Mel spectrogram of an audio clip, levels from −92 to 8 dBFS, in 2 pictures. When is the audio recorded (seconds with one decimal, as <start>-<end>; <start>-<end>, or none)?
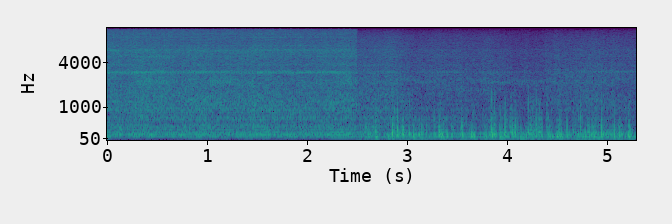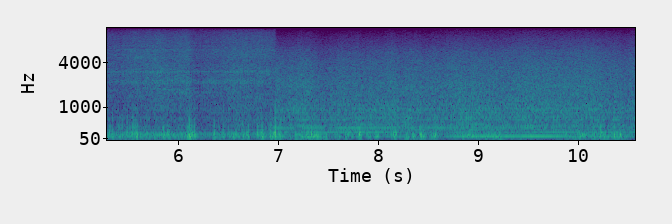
0.7-10.6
